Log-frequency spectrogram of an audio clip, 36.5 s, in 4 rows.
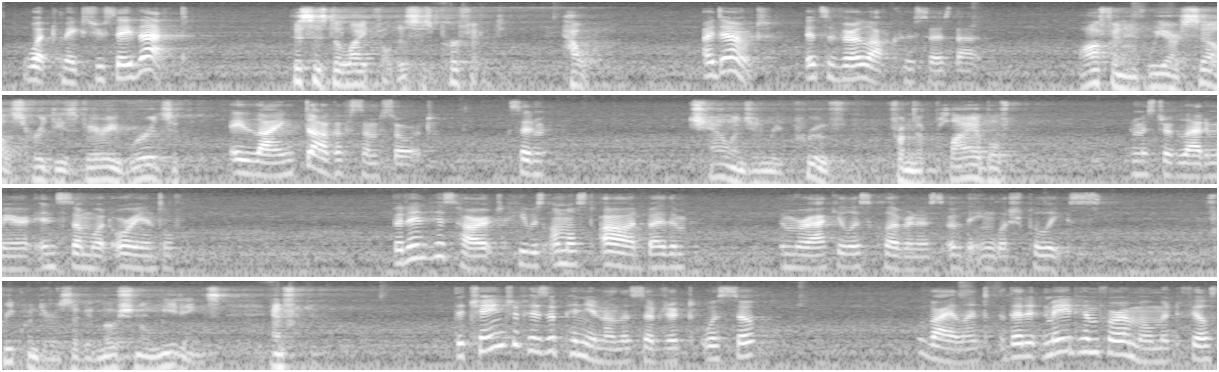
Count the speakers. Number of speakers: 2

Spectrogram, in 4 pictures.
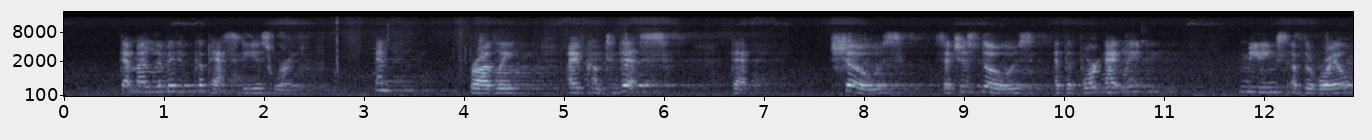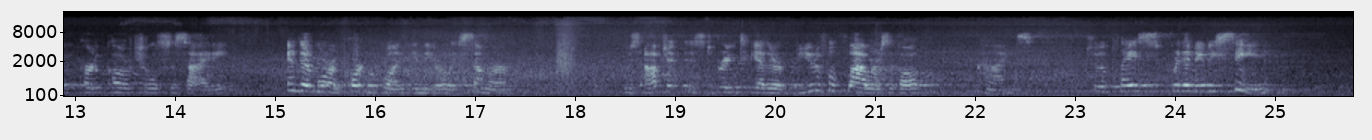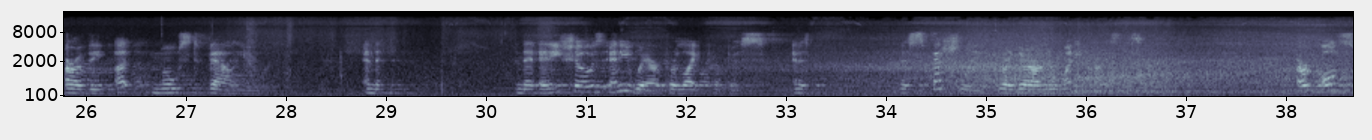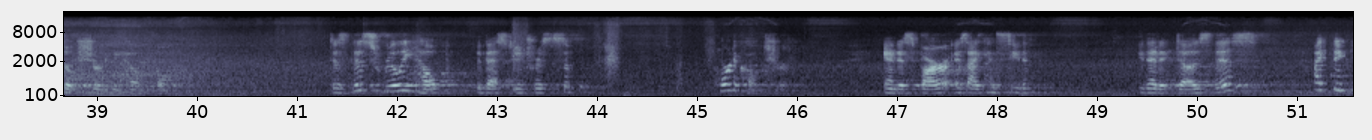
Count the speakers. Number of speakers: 1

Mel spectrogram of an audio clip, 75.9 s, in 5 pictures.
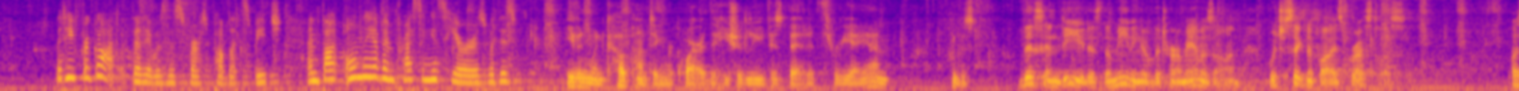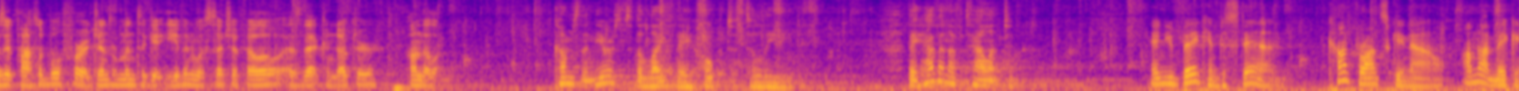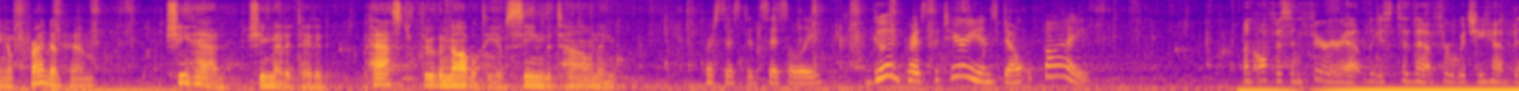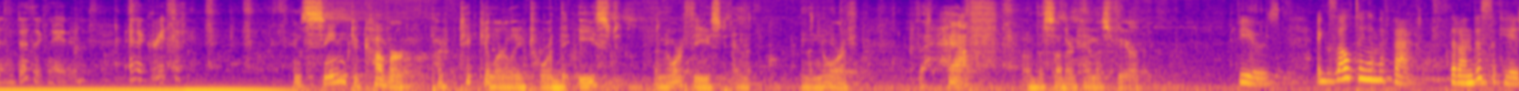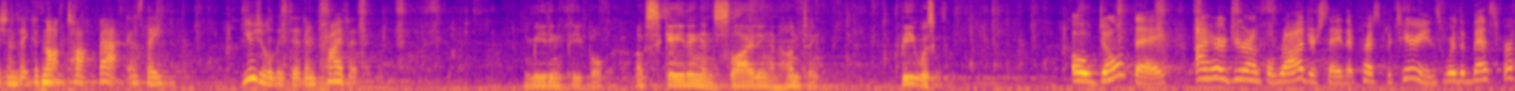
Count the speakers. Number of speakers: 10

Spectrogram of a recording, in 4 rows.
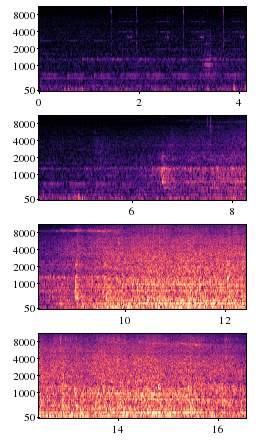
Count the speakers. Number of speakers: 0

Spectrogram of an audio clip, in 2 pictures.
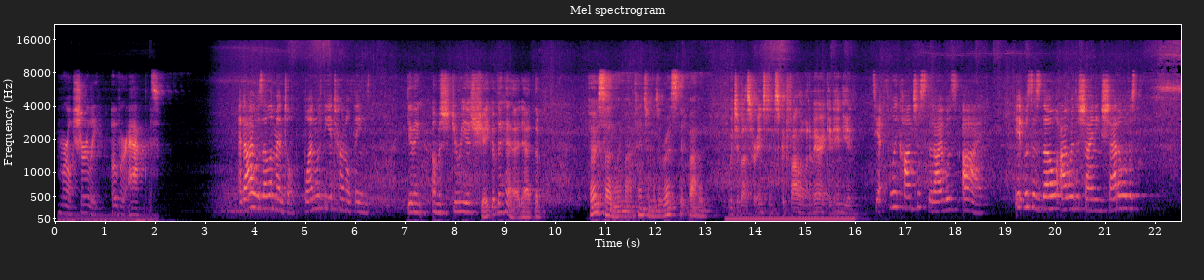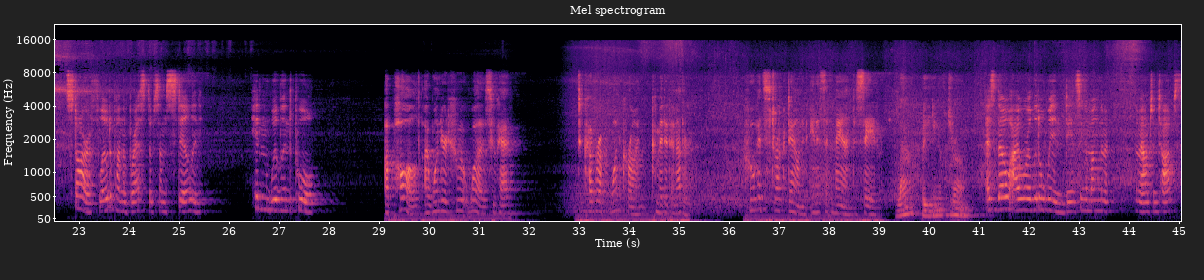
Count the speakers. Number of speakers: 5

